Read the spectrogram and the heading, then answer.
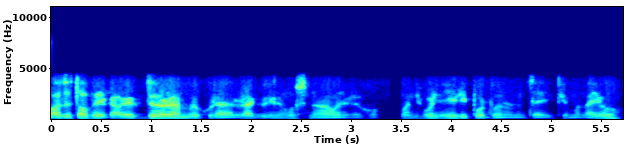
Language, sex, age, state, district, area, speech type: Nepali, male, 30-45, West Bengal, Darjeeling, rural, conversation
